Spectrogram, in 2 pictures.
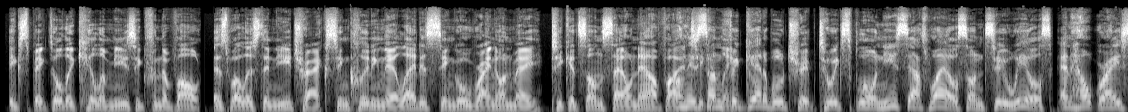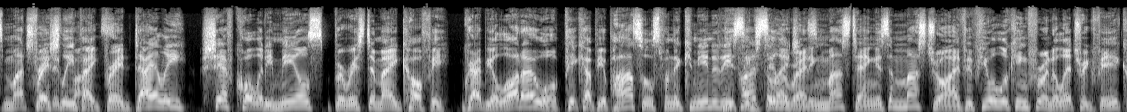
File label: Soft Sell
